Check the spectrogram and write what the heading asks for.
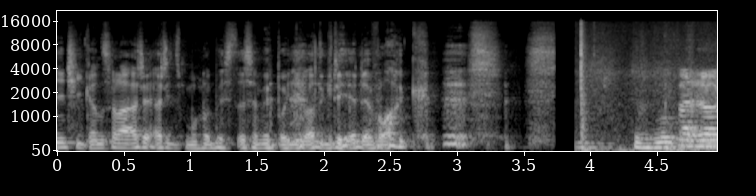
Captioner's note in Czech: smích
